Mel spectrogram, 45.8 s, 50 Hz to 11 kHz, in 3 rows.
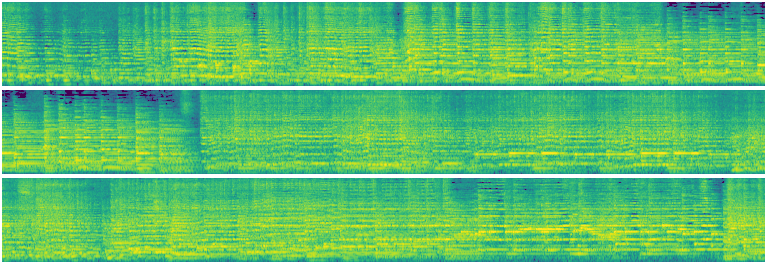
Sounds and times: Cello: 0.0s - 45.7s
Classical music: 0.0s - 45.7s
Piano: 0.0s - 45.7s.

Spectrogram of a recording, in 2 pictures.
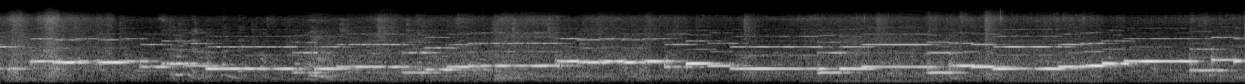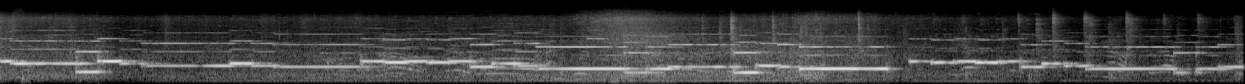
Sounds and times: Ice cream truck, ice cream van: 0.0s - 24.9s
Music: 0.0s - 24.9s.

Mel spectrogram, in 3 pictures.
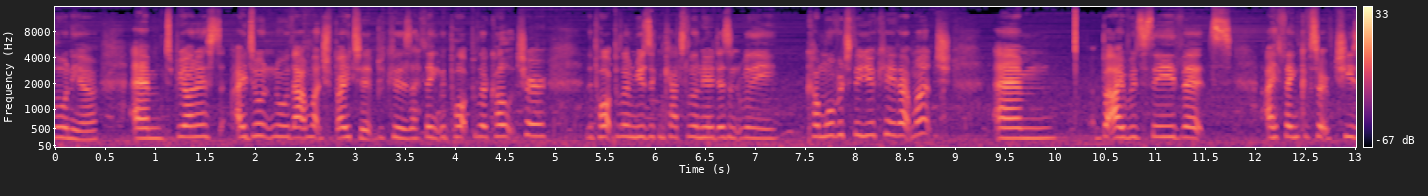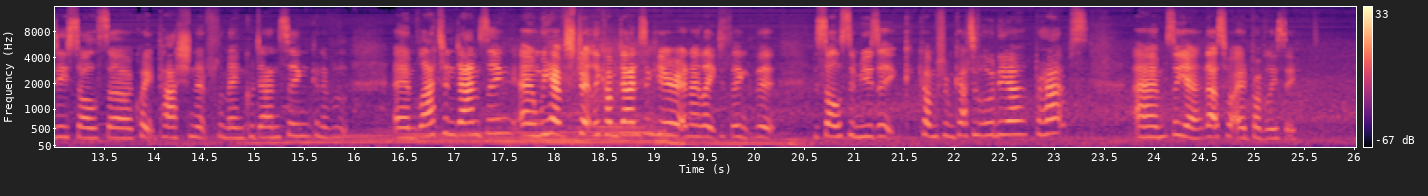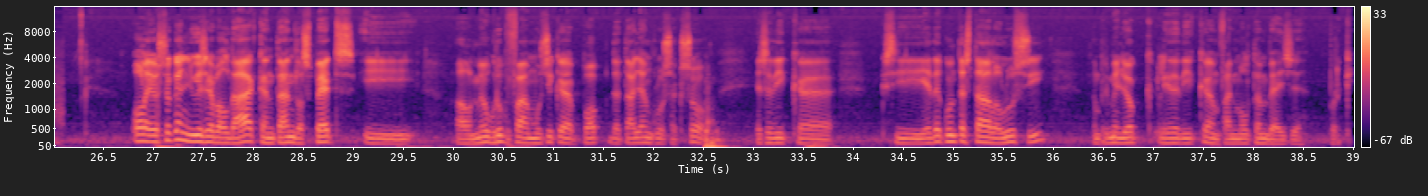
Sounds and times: Speech: 0.0s - 25.4s.

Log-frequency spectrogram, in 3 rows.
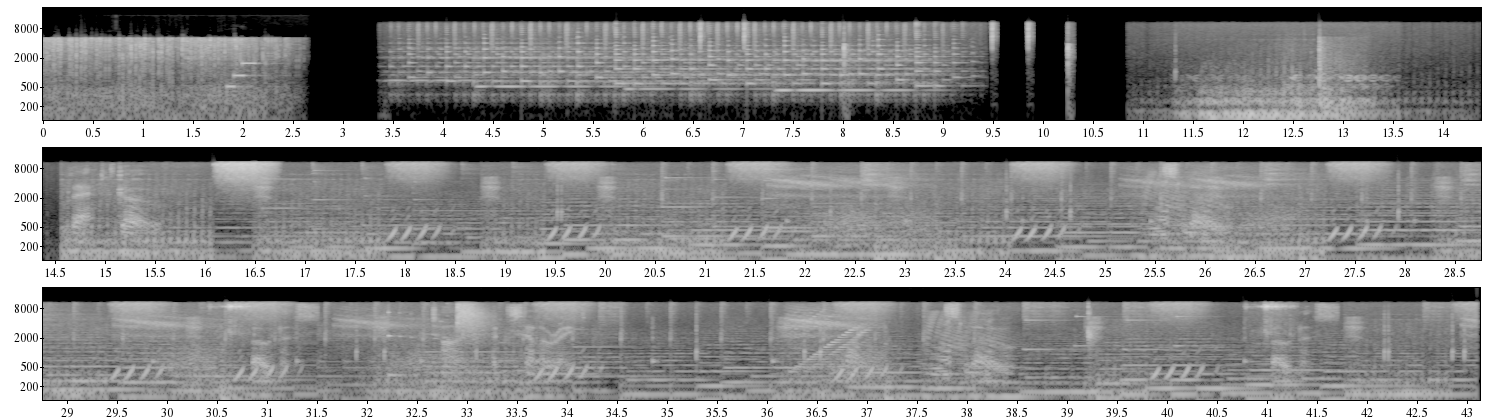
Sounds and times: Music: 3.4s - 9.5s, 15.8s - 43.1s
Speech: 14.6s - 15.7s, 25.5s - 26.3s, 30.7s - 31.5s, 32.7s - 34.2s, 37.8s - 38.5s, 41.0s - 41.8s.

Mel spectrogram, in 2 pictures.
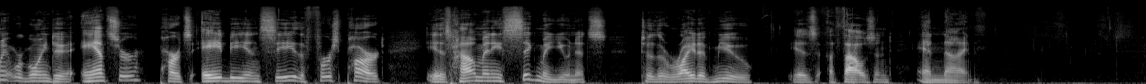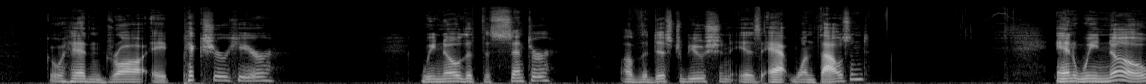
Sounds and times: Speech: 0.0s - 9.9s, 11.9s - 14.3s, 15.7s - 17.0s, 17.7s - 20.2s, 22.0s - 22.9s.

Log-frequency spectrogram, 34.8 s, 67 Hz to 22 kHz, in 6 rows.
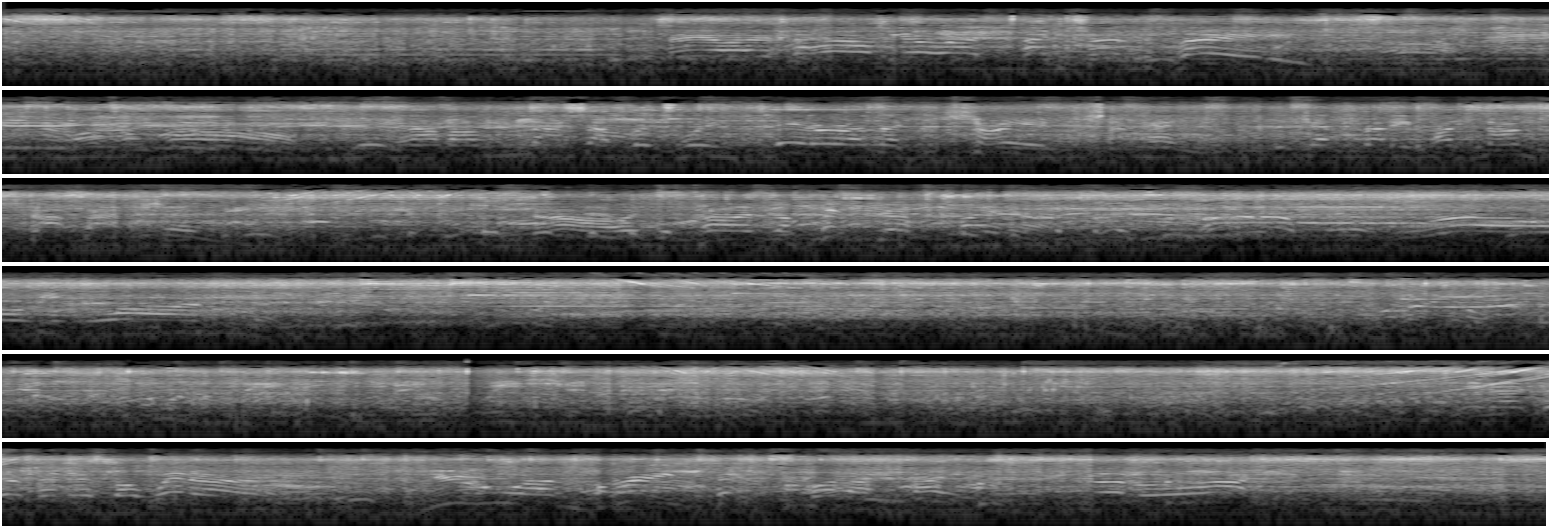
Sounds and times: Music: 0.0s - 34.7s
Speech: 2.5s - 18.4s, 28.7s - 33.8s.

